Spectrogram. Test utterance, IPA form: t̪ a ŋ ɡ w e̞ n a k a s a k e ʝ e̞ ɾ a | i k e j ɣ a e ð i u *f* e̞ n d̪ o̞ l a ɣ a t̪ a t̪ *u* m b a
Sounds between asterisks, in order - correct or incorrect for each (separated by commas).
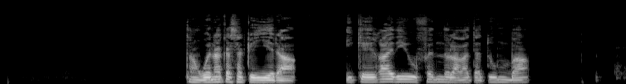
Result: correct, correct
